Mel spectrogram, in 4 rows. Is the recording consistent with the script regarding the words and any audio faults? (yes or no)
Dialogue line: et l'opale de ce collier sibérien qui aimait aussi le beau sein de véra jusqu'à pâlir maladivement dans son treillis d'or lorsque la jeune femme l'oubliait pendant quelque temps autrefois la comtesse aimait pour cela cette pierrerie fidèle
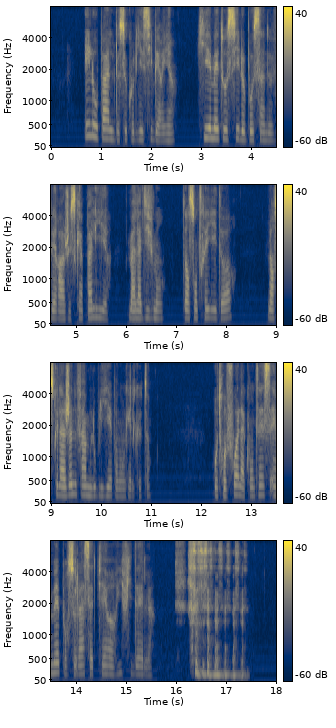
no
